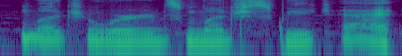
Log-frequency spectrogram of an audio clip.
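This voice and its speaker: Man, gravelly streamer voice at a mid pitch, low-key and jokey, close mic, faint music behind. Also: drawn-out words. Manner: low-key and soft-spoken, joking, sometimes whispering. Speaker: game streamer reading chat. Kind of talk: casual gaming stream chat.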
